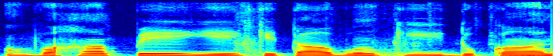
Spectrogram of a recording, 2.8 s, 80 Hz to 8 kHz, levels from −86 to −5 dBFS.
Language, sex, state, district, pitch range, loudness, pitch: Hindi, female, Punjab, Kapurthala, 185-210 Hz, -15 LUFS, 200 Hz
